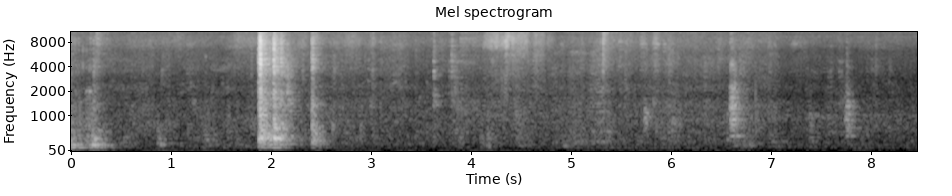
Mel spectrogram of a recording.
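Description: Furniture noises as a chair is moved and sat in at a classroom table: a knock at the start, a louder clatter lasting about half a second around two seconds in, then a few light taps and clicks, the clearest near seven seconds.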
